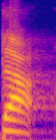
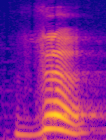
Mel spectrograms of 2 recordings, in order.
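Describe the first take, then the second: First: It begins with a hard d sound. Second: It begins with a soft th sound. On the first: The speaker calls it wrong. "It's not da" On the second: The speaker calls it right. "Th is pronounced as th. The tip of the tongue should touch the front teeth"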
